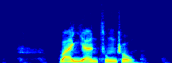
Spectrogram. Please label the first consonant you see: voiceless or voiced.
voiced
